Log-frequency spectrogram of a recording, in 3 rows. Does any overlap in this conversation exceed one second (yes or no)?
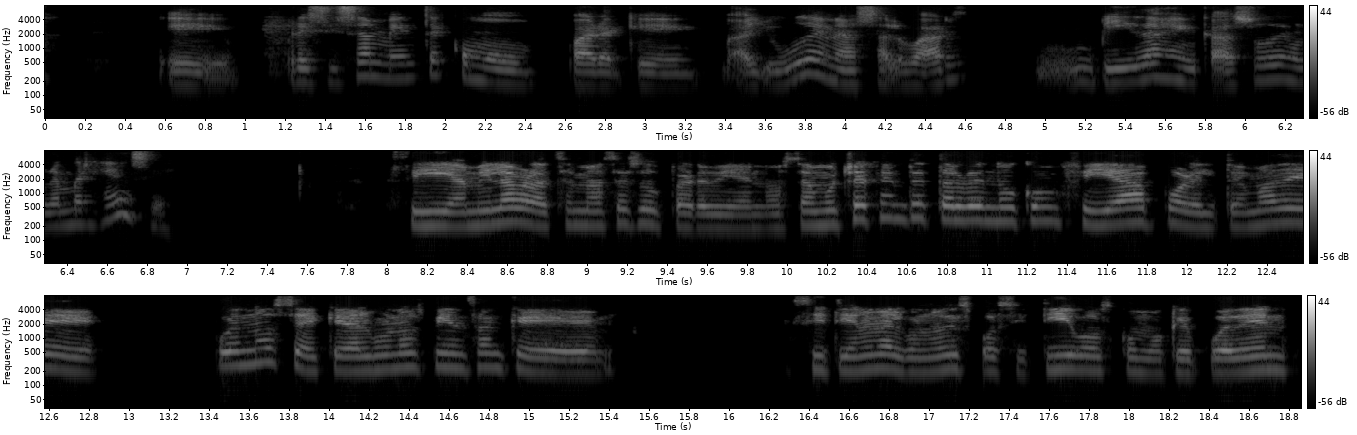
no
